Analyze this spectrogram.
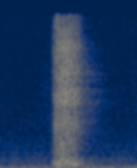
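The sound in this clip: A single short sneeze during a Bible reading, a sharp breathy burst lasting a fraction of a second against faint background hiss.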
